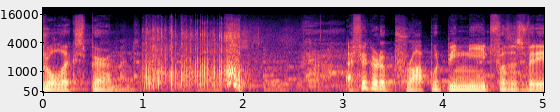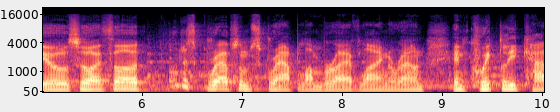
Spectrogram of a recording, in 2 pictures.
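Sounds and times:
music: 0:00.0 - 0:10.0
glove rubbing on glove: 0:01.0 - 0:02.4.

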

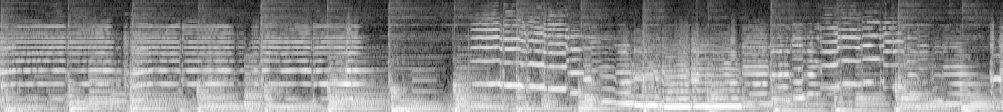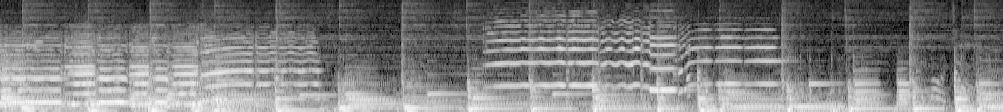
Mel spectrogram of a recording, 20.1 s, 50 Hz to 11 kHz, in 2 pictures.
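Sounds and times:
bowed violin jazz solo: 0:00.0 - 0:20.0
upright bass line: 0:00.0 - 0:20.0.

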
